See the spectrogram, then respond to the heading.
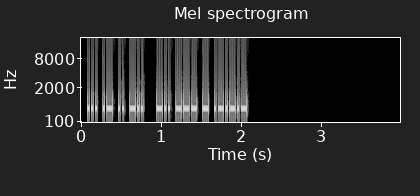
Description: Morse code, heard as a keyed tone, about 50 wpm, 700 Hz. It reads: SAID DOT.
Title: Sentences from Top 1500 Words 50wpm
